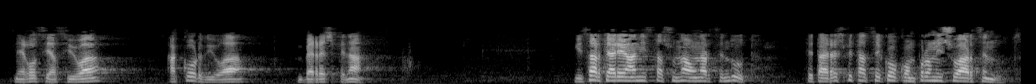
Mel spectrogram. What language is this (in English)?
Basque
